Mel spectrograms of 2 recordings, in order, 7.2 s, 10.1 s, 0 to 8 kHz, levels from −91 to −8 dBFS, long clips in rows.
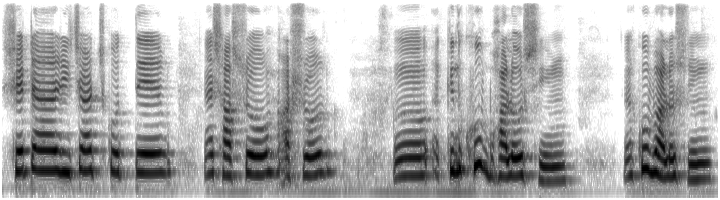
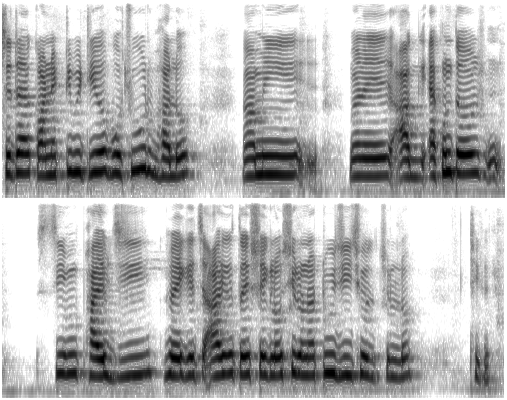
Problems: background sounds at intervals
